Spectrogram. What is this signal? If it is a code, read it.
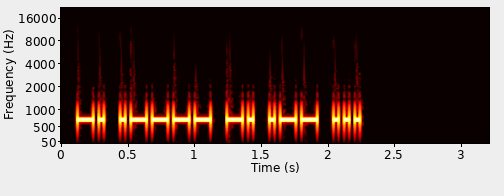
Morse code, heard as a keyed tone, about 30 wpm, 700 Hz. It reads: N1NWS
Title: USA Callsign DE Callsign - 5 Characters - 30wpm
